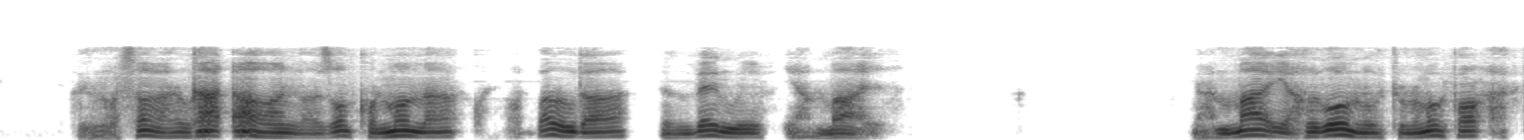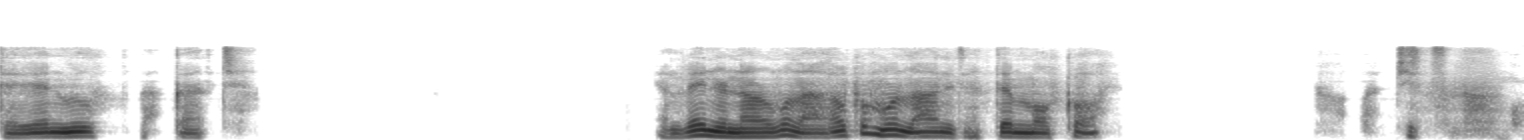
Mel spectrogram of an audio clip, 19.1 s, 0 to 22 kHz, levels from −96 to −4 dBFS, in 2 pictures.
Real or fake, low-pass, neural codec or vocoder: fake; 5.4 kHz; codec, 16 kHz, 0.5 kbps, FunCodec, trained on LibriTTS, 25 frames a second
